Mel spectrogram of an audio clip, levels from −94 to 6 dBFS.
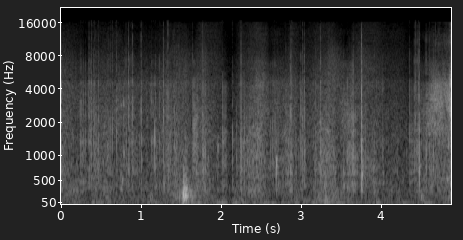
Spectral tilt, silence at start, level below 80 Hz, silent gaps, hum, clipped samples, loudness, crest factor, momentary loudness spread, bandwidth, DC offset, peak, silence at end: -4 dB/octave; 0 s; -60 dBFS; none; none; under 0.1%; -40 LUFS; 28 dB; 10 LU; 17 kHz; under 0.1%; -10 dBFS; 0 s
